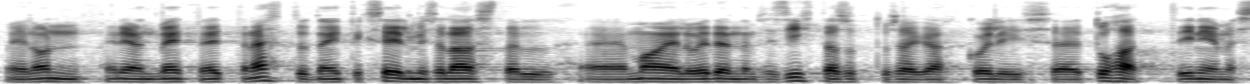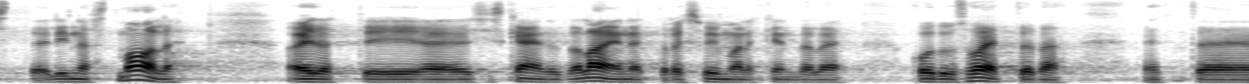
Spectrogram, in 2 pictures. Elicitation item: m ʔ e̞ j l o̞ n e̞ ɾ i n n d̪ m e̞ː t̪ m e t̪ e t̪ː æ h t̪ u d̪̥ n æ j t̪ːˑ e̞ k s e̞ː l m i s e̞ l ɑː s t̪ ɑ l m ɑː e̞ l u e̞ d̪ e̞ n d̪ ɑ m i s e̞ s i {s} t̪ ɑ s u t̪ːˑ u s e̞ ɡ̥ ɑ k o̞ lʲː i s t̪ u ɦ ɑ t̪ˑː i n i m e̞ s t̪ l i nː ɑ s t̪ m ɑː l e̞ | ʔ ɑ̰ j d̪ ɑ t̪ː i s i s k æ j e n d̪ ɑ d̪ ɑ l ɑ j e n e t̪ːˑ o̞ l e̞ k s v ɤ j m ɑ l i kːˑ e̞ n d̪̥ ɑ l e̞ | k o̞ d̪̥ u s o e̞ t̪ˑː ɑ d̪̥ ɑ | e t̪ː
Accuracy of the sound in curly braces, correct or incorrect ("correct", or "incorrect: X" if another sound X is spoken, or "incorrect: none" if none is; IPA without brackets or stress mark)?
incorrect: h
